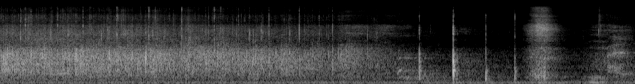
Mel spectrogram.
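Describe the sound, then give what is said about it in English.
An audience applauds in a dense wash of clapping that fades out, ending with a few scattered, sharp individual claps. “Thank you for the patty cake, but I think we can get all to come to repentance.”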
